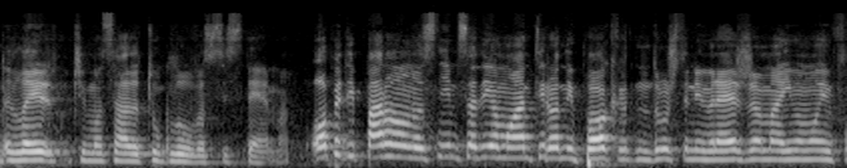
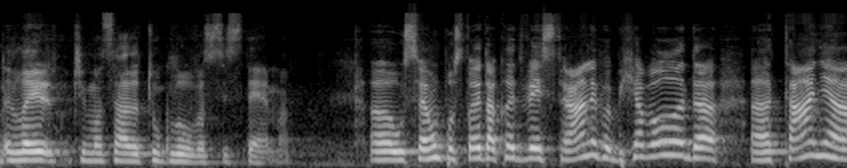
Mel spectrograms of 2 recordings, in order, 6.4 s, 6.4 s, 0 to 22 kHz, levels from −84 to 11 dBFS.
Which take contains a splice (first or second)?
first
